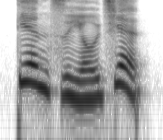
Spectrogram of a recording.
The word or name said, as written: dian4 zi3 you2 jian4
